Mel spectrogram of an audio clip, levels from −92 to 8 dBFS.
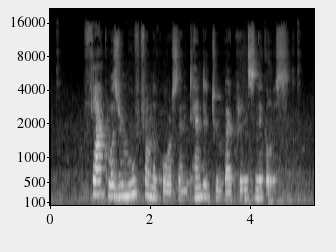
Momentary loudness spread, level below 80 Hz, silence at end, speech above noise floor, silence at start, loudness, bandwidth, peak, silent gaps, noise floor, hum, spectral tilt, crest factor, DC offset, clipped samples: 13 LU; -62 dBFS; 0.45 s; 30 dB; 0.8 s; -19 LUFS; 15.5 kHz; -2 dBFS; none; -49 dBFS; none; -6 dB/octave; 18 dB; under 0.1%; under 0.1%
